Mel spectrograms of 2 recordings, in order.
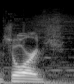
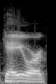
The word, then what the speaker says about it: Georg: into by the way his name was not George and tsuka and two it was Georg not Georgia but for some reason they decided to pronounce it George for second of five so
